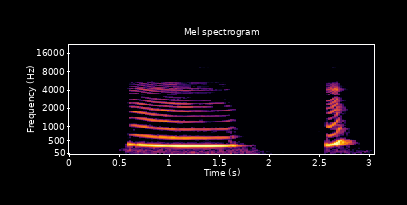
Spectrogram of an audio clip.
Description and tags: sad sigh and happy "sigh"
me humming in different moods
girl, happy, sad, sigh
